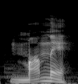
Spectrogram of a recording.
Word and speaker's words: Mané: Mané. Sag, ist das hier französisch ausgesprochen oder auf Deutsch?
